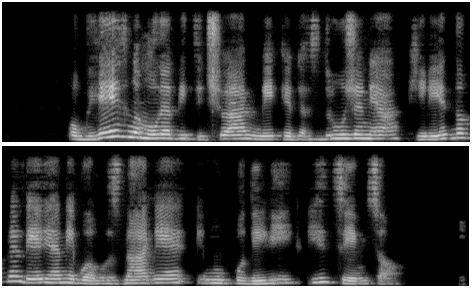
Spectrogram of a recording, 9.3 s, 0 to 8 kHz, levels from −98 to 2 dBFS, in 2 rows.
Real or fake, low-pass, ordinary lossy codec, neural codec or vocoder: fake; 7.2 kHz; none; codec, 24 kHz, 0.9 kbps, WavTokenizer, medium music audio release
